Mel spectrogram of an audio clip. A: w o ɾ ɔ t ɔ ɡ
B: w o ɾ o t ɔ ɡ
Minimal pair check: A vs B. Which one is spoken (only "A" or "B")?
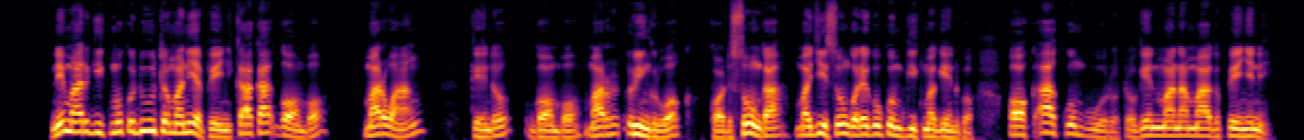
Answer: B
